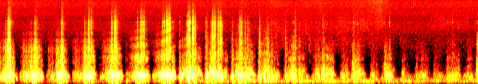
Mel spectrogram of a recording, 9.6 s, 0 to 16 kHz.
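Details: Heart sounds recorded at position P during a stress test in hot weather, lying, sitting, standing, then lying again (90-102-132-78 bpm): fast regular beats with scratchy mid-systolic murmur and very loud, large S2.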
